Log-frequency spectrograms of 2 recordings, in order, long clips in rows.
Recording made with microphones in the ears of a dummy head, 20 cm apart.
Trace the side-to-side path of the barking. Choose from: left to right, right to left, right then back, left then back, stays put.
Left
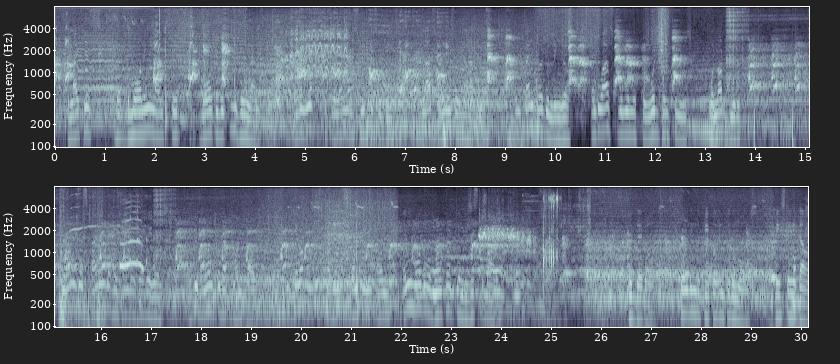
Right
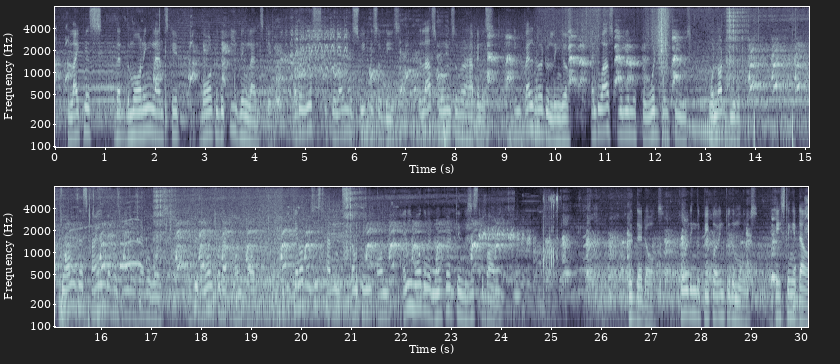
left to right.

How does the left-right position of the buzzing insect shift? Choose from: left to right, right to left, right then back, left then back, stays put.
right then back.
